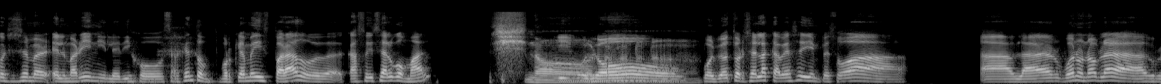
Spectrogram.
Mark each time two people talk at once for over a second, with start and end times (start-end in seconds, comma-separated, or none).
5.5-7.0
